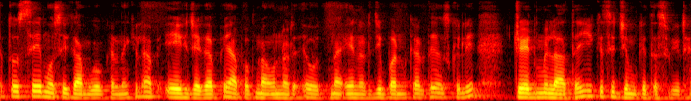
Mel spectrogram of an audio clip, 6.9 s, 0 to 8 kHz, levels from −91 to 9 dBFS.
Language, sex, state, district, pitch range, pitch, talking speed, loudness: Hindi, male, Uttar Pradesh, Varanasi, 110-125 Hz, 115 Hz, 240 wpm, -24 LUFS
